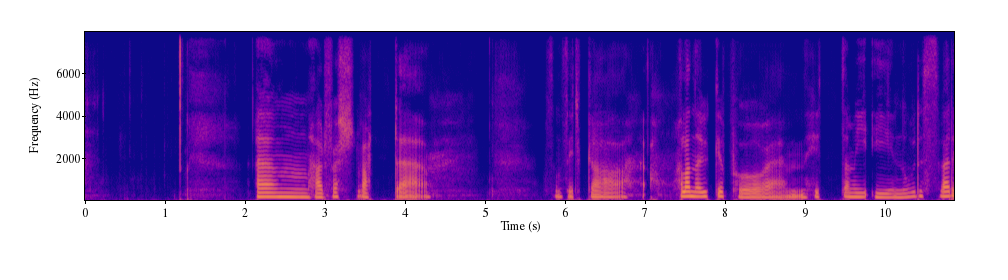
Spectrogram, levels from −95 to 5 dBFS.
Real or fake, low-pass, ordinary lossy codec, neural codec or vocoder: fake; none; none; codec, 16 kHz, 4 kbps, X-Codec, WavLM features, trained on Multilingual LibriSpeech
